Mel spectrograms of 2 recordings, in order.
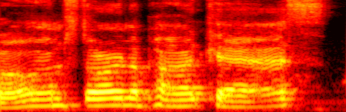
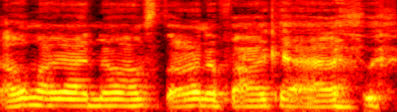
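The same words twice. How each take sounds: First: Put-on airhead girl voice. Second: Put-on higher, softer, ditzy airhead girl; ditzy girl voice, breezy and high; airhead ratchet voice. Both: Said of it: "the airhead ratchet voice".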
